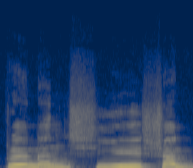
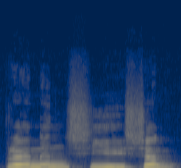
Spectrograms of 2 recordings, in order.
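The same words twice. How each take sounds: First: प्रोनंसिएशन slowly, "nun" not "noun" in the middle; correct pronunciation. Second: प्रोनंसिएशन said slowly, "pro-nun-see-ay-shun" with nun not noun; correct pronunciation. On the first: Teacher repeating the model word slowly for students. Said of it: "इसका उच्चारण क्या है?". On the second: Teacher to students, slow careful model pronunciation. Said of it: "इसका उच्चारण क्या है दोस्तों?". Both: Shown as a demonstration.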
